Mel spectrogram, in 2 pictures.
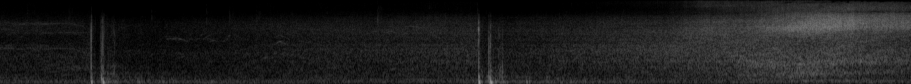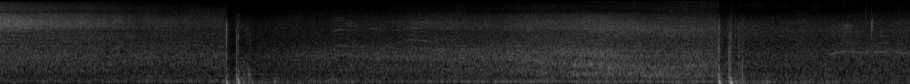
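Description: Aerial firework shells bursting with sharp bangs every four to six seconds, several coming in quick pairs. Between the bangs a broad rushing noise swells up and fades away twice.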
